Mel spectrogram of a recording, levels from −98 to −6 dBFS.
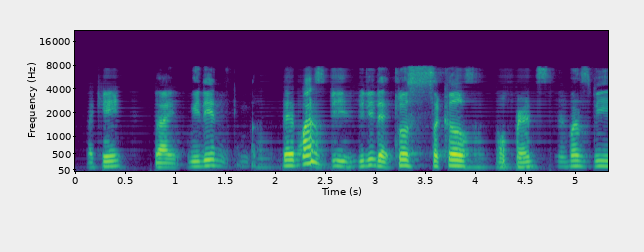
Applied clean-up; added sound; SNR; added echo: neural mask model DeepFilterNet 3.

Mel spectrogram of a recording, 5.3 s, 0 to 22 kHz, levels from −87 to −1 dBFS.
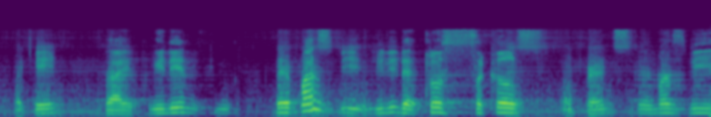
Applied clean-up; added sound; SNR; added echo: neural separator model SepFormer DNS4.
